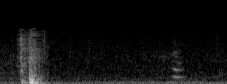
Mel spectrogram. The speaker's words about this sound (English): Close that door,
